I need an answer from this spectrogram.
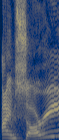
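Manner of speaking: ordinary talk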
